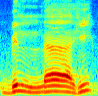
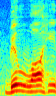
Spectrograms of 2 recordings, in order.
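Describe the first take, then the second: First: The L sound is thin and light. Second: The L sound is full and heavy. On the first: The speaker calls it right. "लाम को बारीक करके पढ़ा जाएगा" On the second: The speaker calls it wrong. "नहीं"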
